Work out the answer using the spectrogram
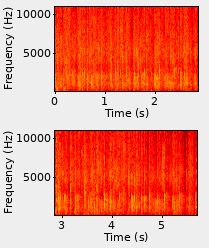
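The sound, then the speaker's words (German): Audience applause at a radio awards ceremony: dense, steady clapping from many hands that carries on without a break from start to end, with no voices over it. “Ein Applaus bitte nochmal.”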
